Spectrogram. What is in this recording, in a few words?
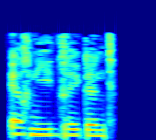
"erniedrigend", German; adjectives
